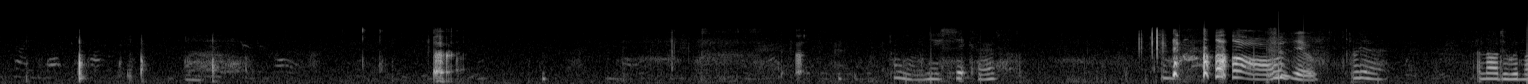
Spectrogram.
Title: Burping! sad excuse of burping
